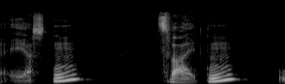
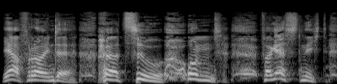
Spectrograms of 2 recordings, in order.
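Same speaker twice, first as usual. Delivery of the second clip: higher and louder, climbing toward the end; rally the friends to sing; loud cheerful invitation rising to the last word; excited call-out; 6 semitones higher, 5 dB louder than usual. Acted. Final take, calling out.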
